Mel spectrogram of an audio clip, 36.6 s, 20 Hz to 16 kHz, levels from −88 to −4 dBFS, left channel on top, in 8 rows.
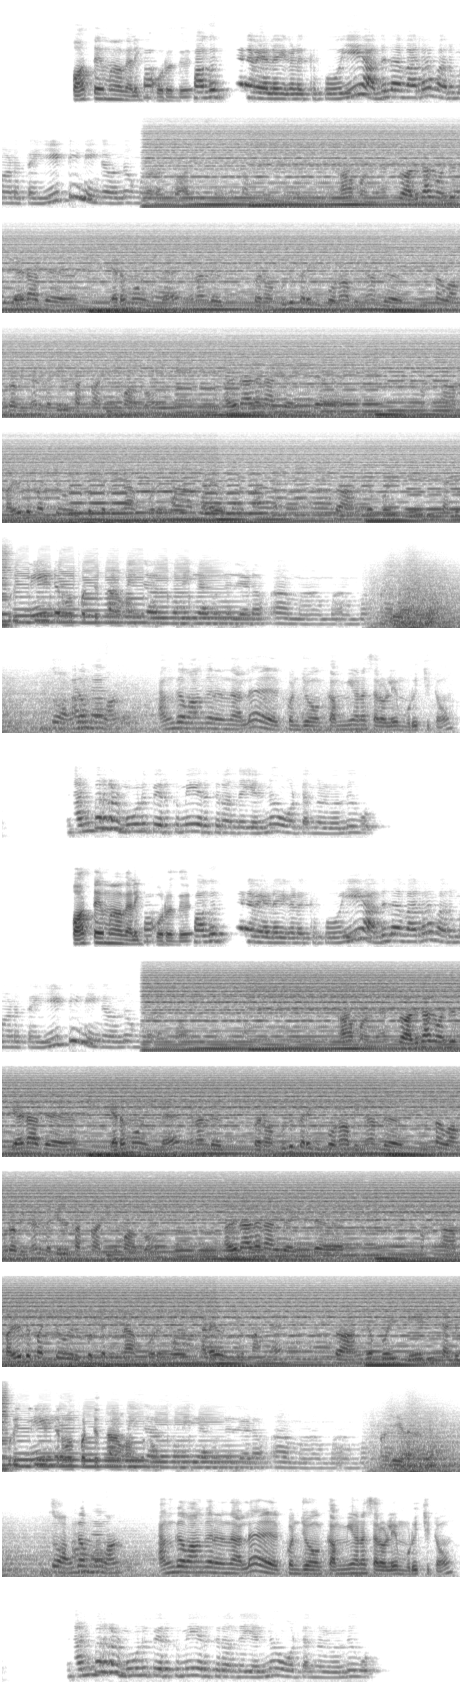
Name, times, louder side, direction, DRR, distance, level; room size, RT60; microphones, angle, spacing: voice 1, 0.7-1.9 7.9-10.0 10.2-11.4 11.7-15.4 16.0-17.2 18.1-21.1 21.6-23.6 23.9-24.5 26.7-27.2 28.0-28.7 29.0-32.0, right 6 dB, 50° right, 0.4 m, -34 dB
voice 2, 1.9-7.9 8.9-9.4 10.6-11.0 13.7-14.1 14.8-15.0 15.8-16.6 20.0-22.2 23.1-23.5 23.7-27.3 28.1-28.8 32.8-35.7, left 2 dB, 70° left, 3.2 m, -40 dB
sound 1, 6.0-23.0, right 3 dB, 80° right, 0.9 m, -30 dB
Wind instrument woodwind instrument, 14.7-25.6, left 1 dB, 30° left, 1.2 m, -38 dB
sound 2, 26.5-32.0, right 1 dB, 15° left, 3.2 m, -41 dB
8.4 x 6.1 x 3.4 m
head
